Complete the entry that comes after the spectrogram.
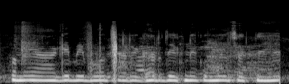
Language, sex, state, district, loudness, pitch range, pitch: Hindi, male, Arunachal Pradesh, Lower Dibang Valley, -15 LUFS, 180-185 Hz, 185 Hz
